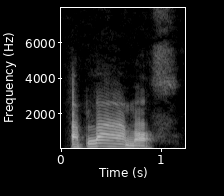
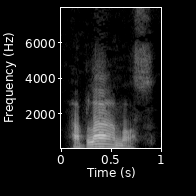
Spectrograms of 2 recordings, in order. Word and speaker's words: hablamos: have our blah or a Blair Maus that has three syllables a Blair Maus so the stress is on the penultimate one hablamos no matter how quickly said a blah MOS in the yo form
